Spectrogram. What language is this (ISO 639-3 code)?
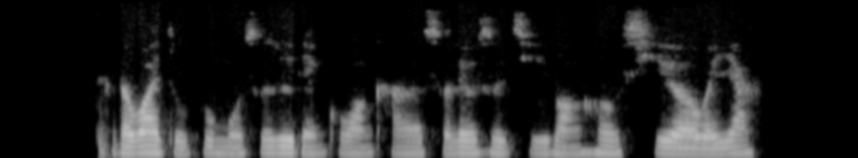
zho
